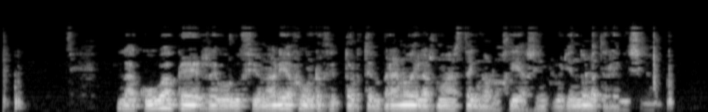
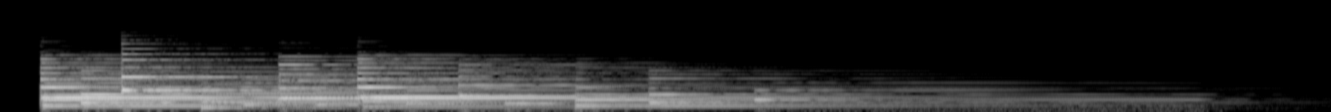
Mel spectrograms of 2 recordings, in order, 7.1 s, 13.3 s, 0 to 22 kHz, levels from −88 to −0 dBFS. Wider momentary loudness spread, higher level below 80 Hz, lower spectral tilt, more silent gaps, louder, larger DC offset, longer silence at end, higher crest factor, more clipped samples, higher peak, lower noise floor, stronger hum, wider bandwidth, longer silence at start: second, 13 LU vs 18 LU; first, -44 dBFS vs -68 dBFS; second, -7 dB/octave vs -9 dB/octave; neither; first, -22 LUFS vs -27 LUFS; neither; second, 0.35 s vs 4.7 s; about the same, 18 dB vs 18 dB; neither; first, -4 dBFS vs -12 dBFS; second, -58 dBFS vs -83 dBFS; neither; first, 7.8 kHz vs 5.4 kHz; second, 0.05 s vs 0.4 s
